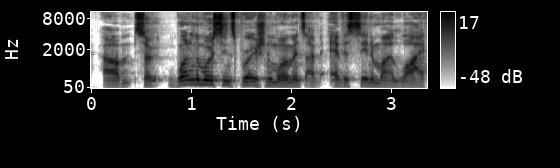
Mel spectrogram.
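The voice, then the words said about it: Raspy, strained voice. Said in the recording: “reset my voice, getting raspy ... It's getting super raspy.”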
